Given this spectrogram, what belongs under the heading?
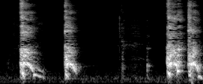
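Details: Several loud, harsh acted coughs from an adult in a cough-medicine commercial skit, with itchy throat mentioned and quieter throat sounds between; cough.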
